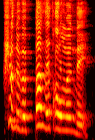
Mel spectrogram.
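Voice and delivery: high, loud female wail; hammed-up high-pitched complaint; fainting lady. A narrator's reading. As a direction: protest as a swooning spinster. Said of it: "murmura la dame évanouie".

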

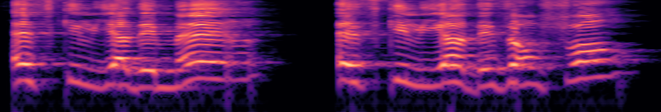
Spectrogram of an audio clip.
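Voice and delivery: high, loud distracted questioning; hagarde. A narrator's reading. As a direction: cry out the questions, bewildered. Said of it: "dit la bohémienne hagarde". (questions hagardes, aiguës et fortes)

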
